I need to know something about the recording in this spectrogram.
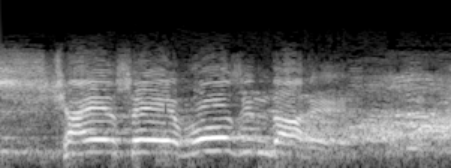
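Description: A man chants loudly in a strong voice through a microphone.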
